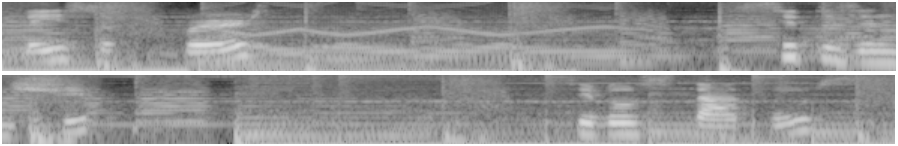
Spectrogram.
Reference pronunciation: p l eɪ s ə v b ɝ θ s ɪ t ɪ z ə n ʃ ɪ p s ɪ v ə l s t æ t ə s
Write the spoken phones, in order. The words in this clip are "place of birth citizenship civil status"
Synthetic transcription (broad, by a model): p l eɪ s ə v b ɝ t s ɪ t ɪ z ə n ʃ ɪ p s ɪ v ə l s t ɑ t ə s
